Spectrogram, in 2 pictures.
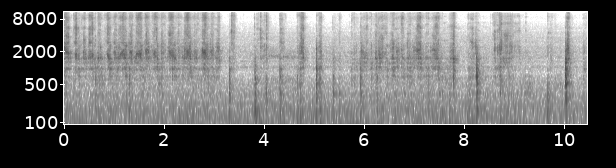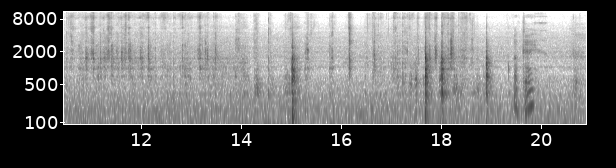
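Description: Metal spoon stirring and scraping icing sugar with a little milk and vanilla in a ceramic bowl, mixing it into icing: a soft gritty scraping with repeated clinks and taps of the spoon against the bowl, a few sharper ones about halfway and near the end.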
